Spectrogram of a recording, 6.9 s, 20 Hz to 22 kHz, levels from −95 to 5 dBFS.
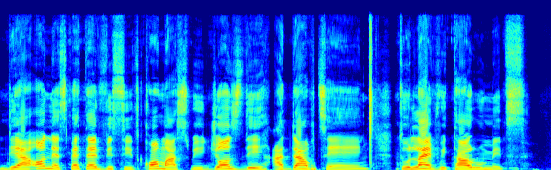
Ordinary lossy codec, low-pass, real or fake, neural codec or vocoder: none; none; real; none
